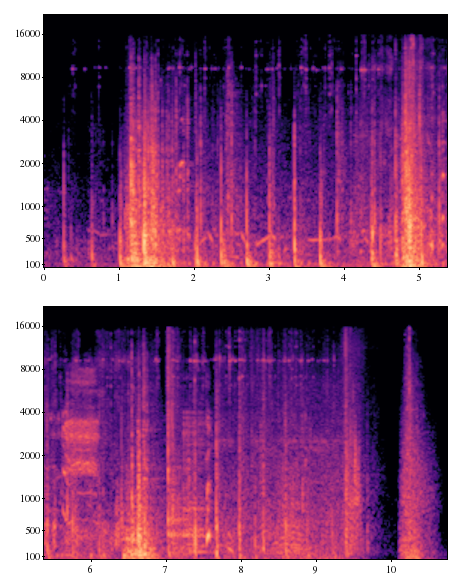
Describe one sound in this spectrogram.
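Footsteps thud on wooden floors and stone.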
